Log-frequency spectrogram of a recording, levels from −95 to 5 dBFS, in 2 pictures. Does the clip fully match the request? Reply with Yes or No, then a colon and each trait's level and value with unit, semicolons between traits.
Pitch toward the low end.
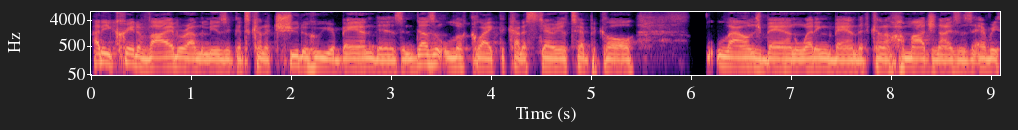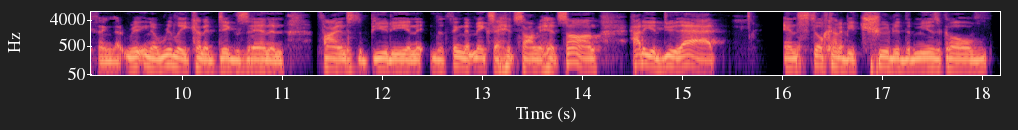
Yes: very low, 90 Hz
